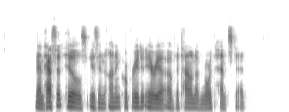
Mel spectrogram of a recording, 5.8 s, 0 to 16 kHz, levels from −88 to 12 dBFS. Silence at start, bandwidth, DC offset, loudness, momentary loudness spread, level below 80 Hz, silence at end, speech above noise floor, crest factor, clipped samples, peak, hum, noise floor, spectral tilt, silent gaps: 0.7 s; 7.6 kHz; under 0.1%; -29 LUFS; 11 LU; -64 dBFS; 0.9 s; over 61 dB; 28 dB; under 0.1%; -4 dBFS; none; under -90 dBFS; -5 dB/octave; none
